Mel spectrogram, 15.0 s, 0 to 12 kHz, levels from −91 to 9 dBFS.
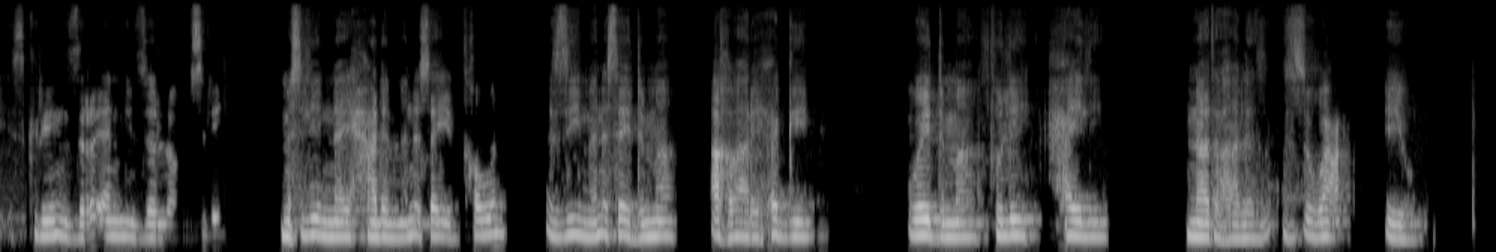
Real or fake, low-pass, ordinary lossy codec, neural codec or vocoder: real; 10.8 kHz; MP3, 96 kbps; none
